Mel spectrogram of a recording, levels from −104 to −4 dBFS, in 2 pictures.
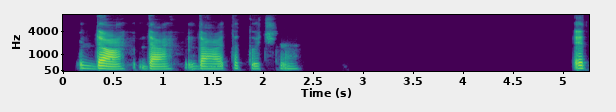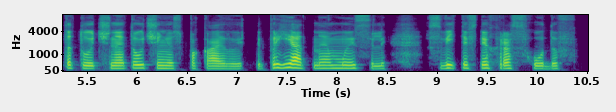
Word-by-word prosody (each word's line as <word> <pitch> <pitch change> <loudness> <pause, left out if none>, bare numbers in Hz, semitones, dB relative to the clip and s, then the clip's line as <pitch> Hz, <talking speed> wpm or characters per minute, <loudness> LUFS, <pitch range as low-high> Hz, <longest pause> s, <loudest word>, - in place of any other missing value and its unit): Да, 150 -4 +3
да, 145 0 -1
да, 145 +2 -4
это 170 - -12
точно. 150 -1 -13 2.7
Это 175 +1 +1
точно. 165 -2 0
Это 165 +3 +2
очень 170 -3 +1
успокаивающе, 150 -2 -2 0.2
приятная 195 -4 +5
мысль 180 -3 -3 0.4
в - - -18
свете 185 +2 0
всех 185 0 0
расходов. 155 -2 -2
165 Hz, 90 wpm, -23 LUFS, 150-180 Hz, 2.7 s, приятная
